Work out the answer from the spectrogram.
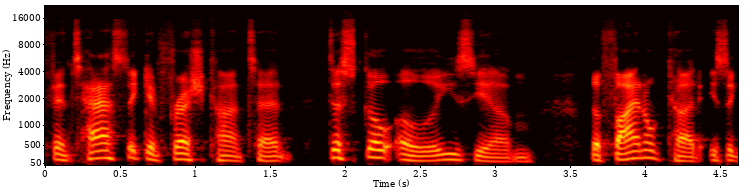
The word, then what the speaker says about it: Elysium: that is not that small disco Eliza I pronounce that Elysium I think Elysium uh by Andy J dope son yeah stop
